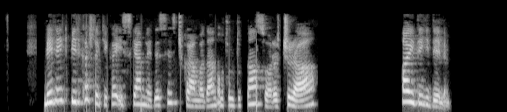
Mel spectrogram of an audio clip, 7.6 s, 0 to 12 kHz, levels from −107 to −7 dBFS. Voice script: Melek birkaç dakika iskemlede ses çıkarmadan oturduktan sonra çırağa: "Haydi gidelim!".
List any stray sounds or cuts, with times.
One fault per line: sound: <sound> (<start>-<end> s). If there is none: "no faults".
no faults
